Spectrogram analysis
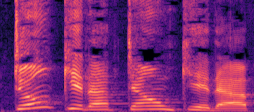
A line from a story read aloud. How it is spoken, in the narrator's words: cried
